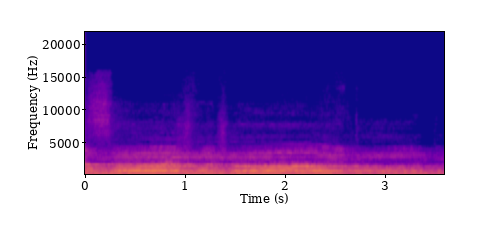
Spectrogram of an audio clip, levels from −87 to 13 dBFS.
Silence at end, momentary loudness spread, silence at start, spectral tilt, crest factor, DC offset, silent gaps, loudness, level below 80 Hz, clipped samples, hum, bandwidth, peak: 0 s; 11 LU; 0 s; -5.5 dB/octave; 14 dB; under 0.1%; none; -27 LUFS; -64 dBFS; under 0.1%; none; 12.5 kHz; -14 dBFS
